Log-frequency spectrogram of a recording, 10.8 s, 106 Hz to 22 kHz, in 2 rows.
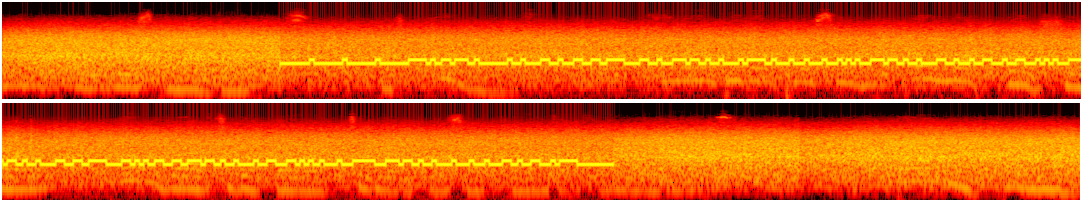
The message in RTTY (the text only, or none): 0890 3116 0226 8948 2415 1723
